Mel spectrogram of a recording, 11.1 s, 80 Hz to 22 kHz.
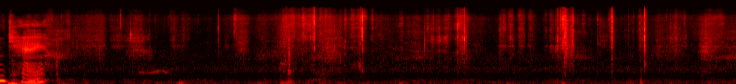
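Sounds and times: paper rustling: 3.5 - 5.7, 6.3 - 11.0.

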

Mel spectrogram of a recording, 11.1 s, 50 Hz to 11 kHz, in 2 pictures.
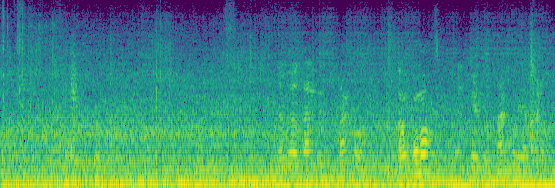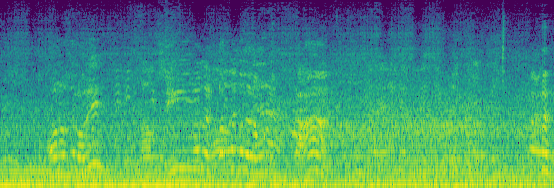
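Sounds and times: indistinct voices talking: 0.4 - 11.0.

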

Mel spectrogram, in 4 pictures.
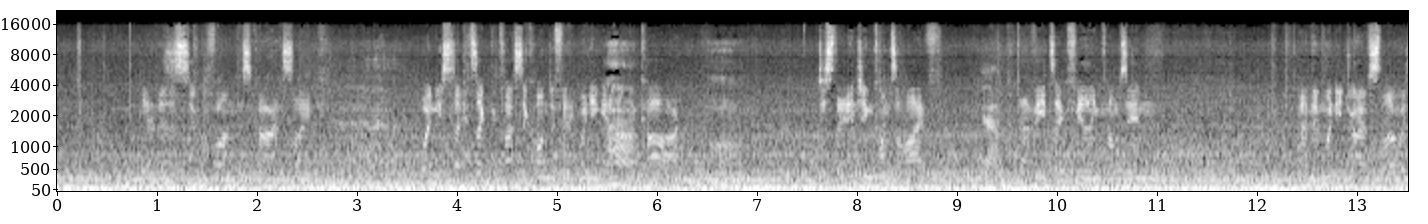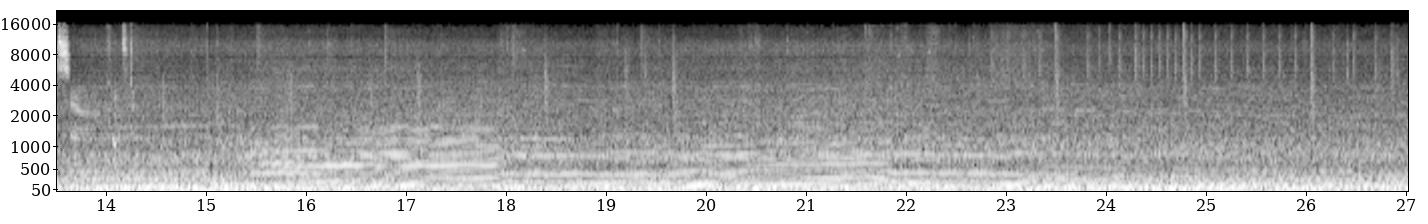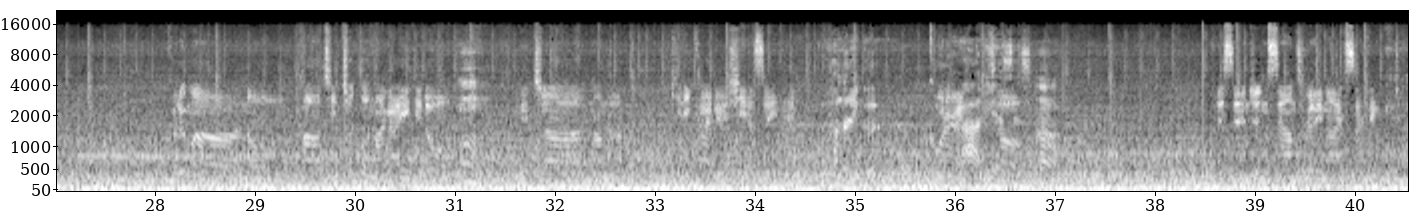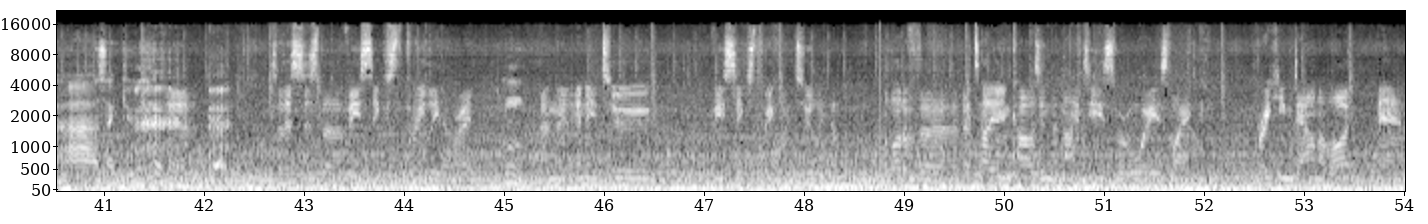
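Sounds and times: car engine accelerating: 0.0 - 54.0
road noise: 0.0 - 54.0.

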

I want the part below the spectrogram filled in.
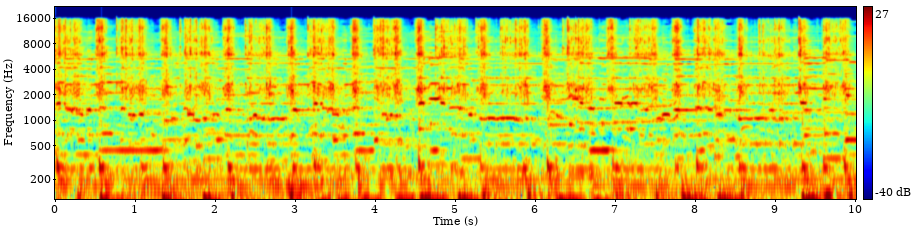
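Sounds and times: lively folk dance music: 0.0 - 10.0.

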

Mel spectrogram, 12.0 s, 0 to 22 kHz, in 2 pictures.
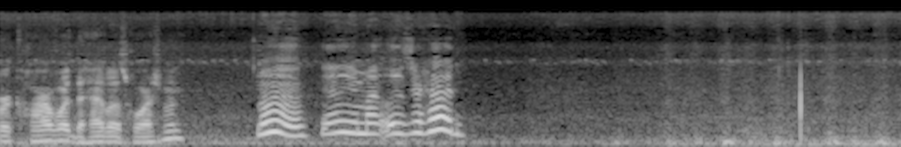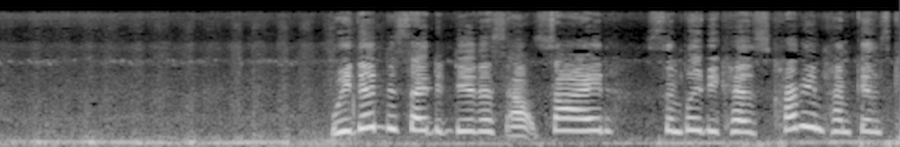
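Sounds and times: saw rasping through pumpkin: 4.0 - 10.2.

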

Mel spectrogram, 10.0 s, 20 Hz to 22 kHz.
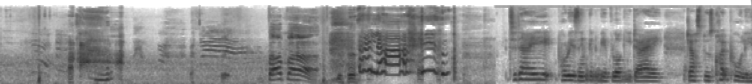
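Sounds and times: toddler squealing: 2.6 - 3.5.

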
